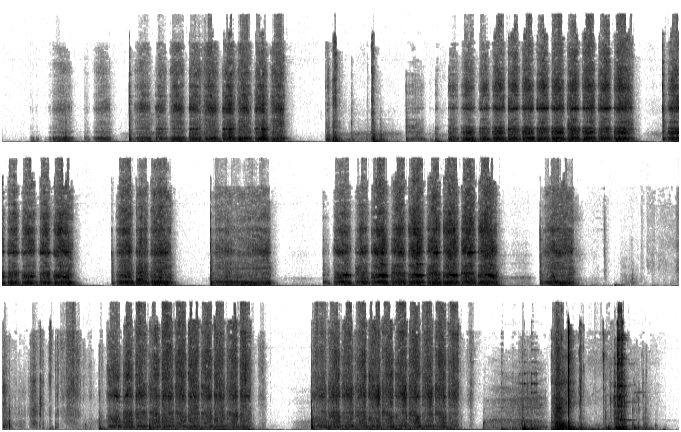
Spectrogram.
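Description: A hand file rasps against the metal tabs of an SKS rifle dust cover, in repeated bursts of back-and-forth strokes separated by short pauses, close and clear.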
